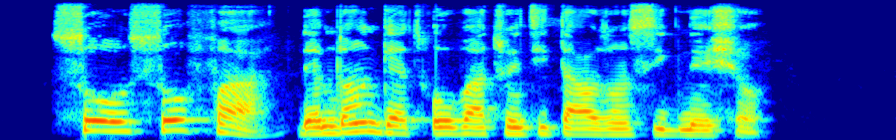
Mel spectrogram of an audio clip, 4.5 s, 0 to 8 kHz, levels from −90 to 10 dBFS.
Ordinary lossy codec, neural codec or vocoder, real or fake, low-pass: none; none; real; 7.2 kHz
